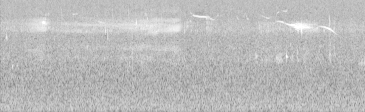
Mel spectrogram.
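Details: An inquisitive, relaxed pod of short-finned pilot whales in the Mediterranean, filmed up close underwater. High, thin whistles stretch and sweep, some rising and some falling, over a steady hiss of water noise.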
